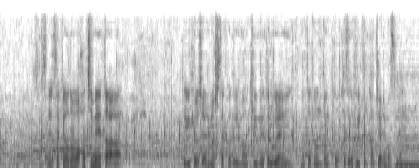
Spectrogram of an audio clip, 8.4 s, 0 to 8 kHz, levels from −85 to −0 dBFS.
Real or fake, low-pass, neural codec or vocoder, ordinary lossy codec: fake; 7.2 kHz; vocoder, 22.05 kHz, 80 mel bands, HiFi-GAN; AAC, 48 kbps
